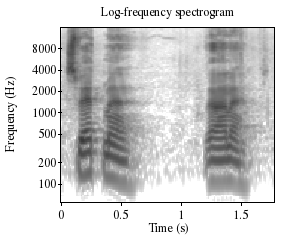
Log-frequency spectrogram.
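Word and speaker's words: Svatmarama: I 1400-tallet så kommer, øh, udkommer Hatha Yoga Pradipika, øh, Hatha yoga, øh, lys på Hatha Yoga, skrevet af øh, Svatma Karama, ah, det er ikke udtalt de navne, Svatma Rama.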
